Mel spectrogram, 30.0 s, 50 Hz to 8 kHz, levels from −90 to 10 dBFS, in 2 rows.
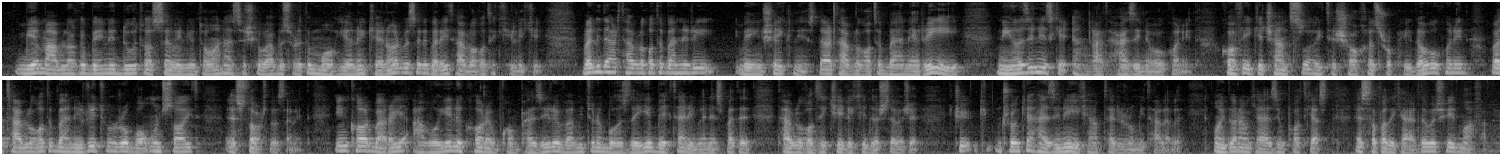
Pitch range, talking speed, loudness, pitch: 100-130 Hz, 170 wpm, -26 LUFS, 110 Hz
